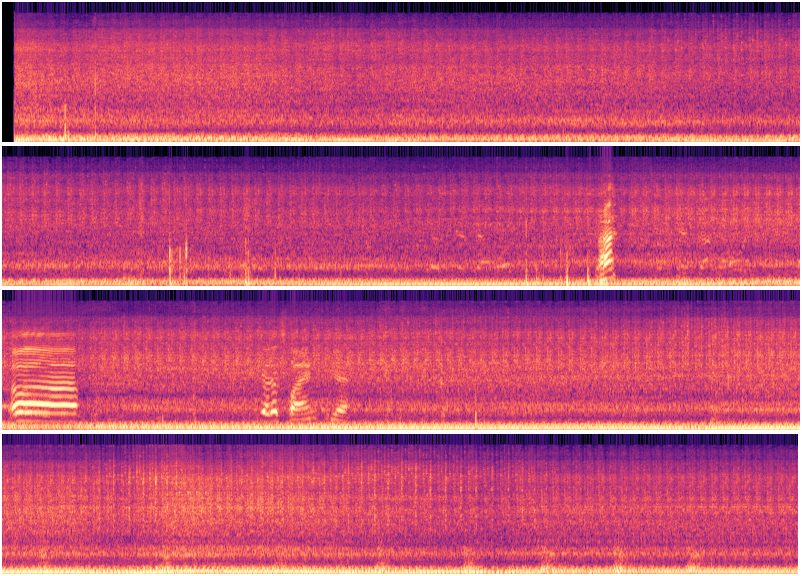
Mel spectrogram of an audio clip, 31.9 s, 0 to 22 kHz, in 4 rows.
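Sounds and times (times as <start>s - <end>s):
car engine running at low revs: 0.1s - 31.9s.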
